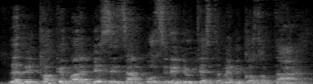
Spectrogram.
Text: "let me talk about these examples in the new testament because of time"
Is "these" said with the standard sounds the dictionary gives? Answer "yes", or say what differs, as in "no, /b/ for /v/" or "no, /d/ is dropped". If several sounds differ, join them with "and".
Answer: no, /s/ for /z/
